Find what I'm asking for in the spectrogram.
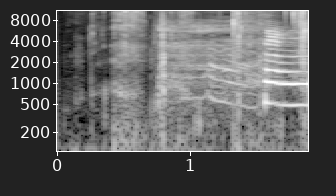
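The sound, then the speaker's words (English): A chocolate-coated wafer ice cream snack being bitten and chewed close up, giving a few crisp, sharp crunches amid softer mouth noise. “Let me have that. I love eating on podcasts, you know, where people listen.”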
